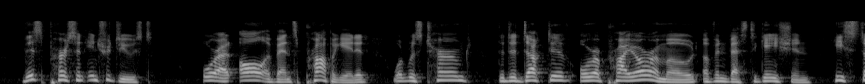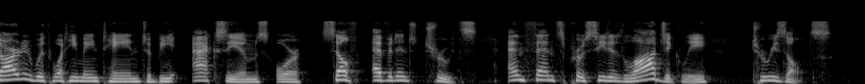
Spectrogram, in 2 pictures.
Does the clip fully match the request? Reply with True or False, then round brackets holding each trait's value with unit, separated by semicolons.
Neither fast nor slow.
False (130 wpm)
